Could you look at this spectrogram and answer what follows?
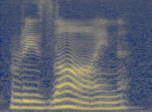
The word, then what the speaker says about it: resign: فعلش میشه resign، استعفا دادن. تلفظش رو هم توجه کنید، resign.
